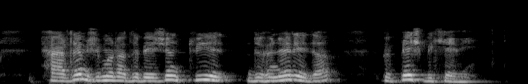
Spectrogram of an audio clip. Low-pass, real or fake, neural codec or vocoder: 5.4 kHz; real; none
